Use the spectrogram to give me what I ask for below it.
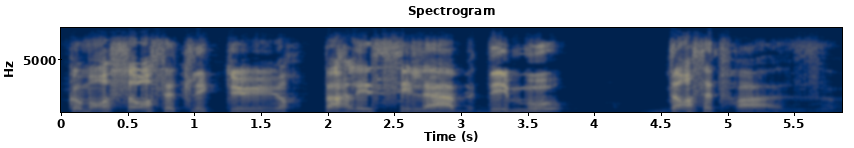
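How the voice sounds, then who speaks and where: A man teaching early reading, slowly sounding out and spelling letters and syllables one by one. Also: high-pitched, big pitch swings, sharp tone, no echo. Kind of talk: slow instructional reading lesson. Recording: dull lo-fi dry recording.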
